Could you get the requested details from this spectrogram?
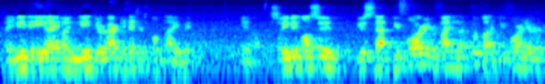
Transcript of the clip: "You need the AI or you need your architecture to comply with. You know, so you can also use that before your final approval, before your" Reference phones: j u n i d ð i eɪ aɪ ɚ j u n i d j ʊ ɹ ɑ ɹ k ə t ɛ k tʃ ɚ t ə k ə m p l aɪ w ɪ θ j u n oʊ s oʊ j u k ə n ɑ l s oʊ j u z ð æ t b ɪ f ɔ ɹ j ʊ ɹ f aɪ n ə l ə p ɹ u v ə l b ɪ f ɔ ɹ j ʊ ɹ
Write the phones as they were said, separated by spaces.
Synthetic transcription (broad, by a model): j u n i d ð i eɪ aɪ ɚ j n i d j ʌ ɹ ɑ ɹ k ə t ɛ k tʃ ɚ t ə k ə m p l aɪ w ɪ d j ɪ n oʊ s oʊ j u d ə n ɑ l s oʊ j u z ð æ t b ɪ f ɔ ɹ j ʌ ɹ f aɪ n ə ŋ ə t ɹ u b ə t b ɪ f ɔ ɹ j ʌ ɹ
